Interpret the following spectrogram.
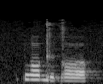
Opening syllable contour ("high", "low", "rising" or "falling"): high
